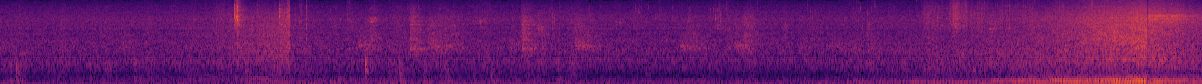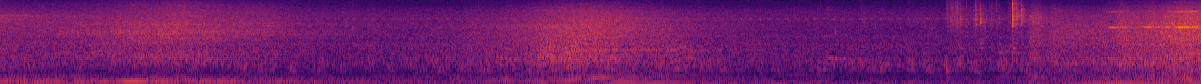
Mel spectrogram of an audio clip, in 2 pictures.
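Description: Wet fish squelch and slap as hands handle them in a metal bowl.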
